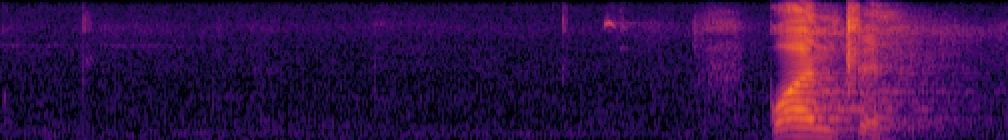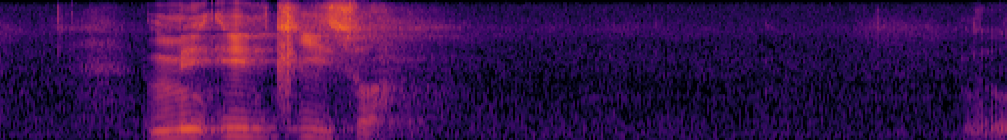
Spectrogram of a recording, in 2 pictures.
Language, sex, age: Tswana, male, 21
